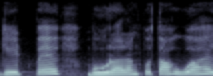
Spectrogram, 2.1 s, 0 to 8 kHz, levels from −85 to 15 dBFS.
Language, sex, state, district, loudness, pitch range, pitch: Hindi, female, Uttar Pradesh, Gorakhpur, -14 LUFS, 225-245 Hz, 240 Hz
